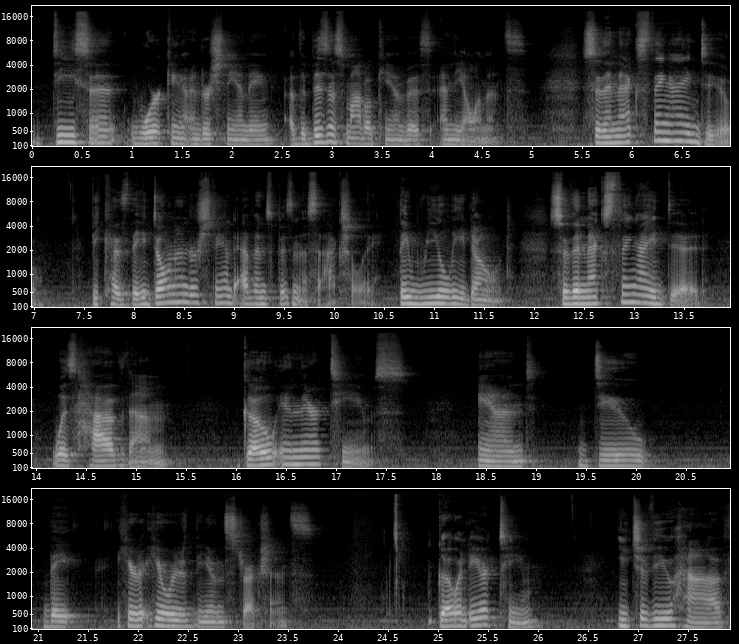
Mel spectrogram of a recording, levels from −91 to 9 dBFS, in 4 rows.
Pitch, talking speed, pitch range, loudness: 160 Hz, 120 wpm, 140-185 Hz, -30 LUFS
